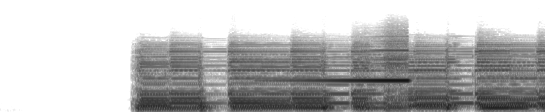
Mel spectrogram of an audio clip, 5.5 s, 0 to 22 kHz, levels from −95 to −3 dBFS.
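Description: From 2.53 s to 4.13 s a loudspeaker feedback squeal appears: the microphone re-captures its own loudspeaker, and at 1.2 kHz loop gain exceeds unity. The tone swells over roughly a second and a half, ending around 5 dB above the surrounding sound.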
